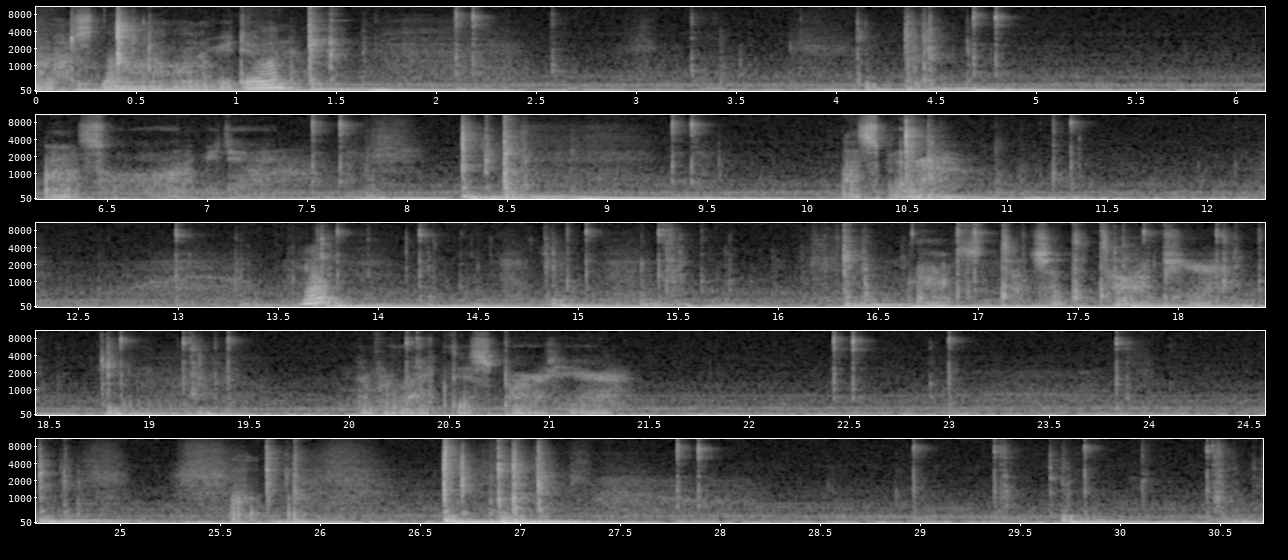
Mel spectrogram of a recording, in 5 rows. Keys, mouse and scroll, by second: 0.5 ctrl+z, 1.4 Tab, 4.4 ctrl+r, 8.4 a, 8.6 Tab, 10.6 a, 16.5 Tab, 22.5-24.2 drag, 24.7 q, 26.7 a, 27.0 ctrl+Tab.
